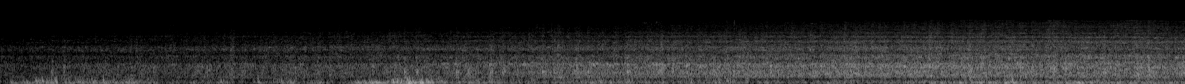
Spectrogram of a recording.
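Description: Train running on rails, a steady mechanical hum with wheel noise, growing louder from a few seconds in.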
